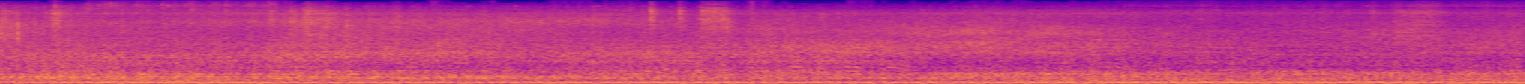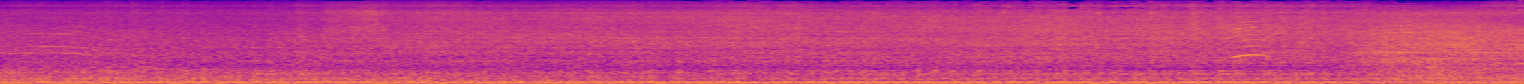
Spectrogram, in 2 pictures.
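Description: Steady low rumble of race car engines running at a dirt track, unchanging throughout.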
